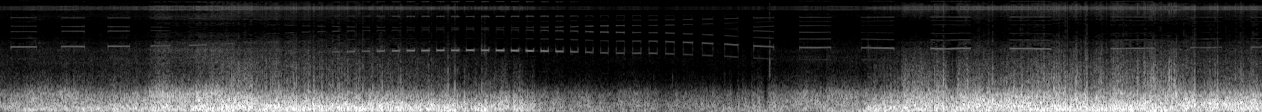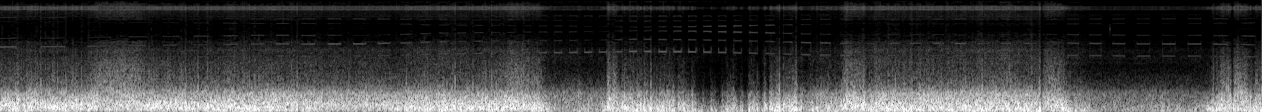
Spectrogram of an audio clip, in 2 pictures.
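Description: Wind rushes and buffets past a paraglider in flight.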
